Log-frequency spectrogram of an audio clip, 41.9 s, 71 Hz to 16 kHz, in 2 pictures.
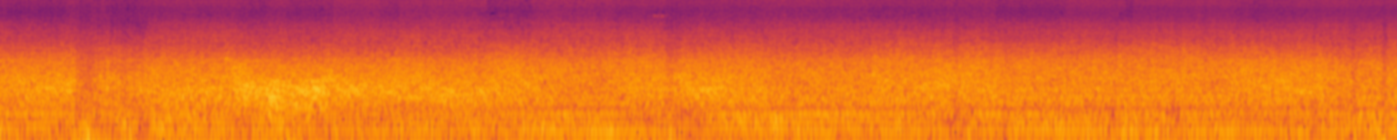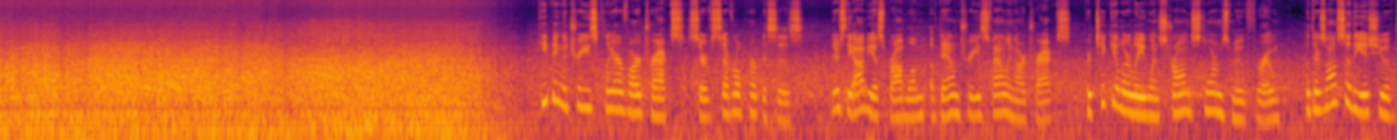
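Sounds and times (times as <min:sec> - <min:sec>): helicopter engine and rotor: 0:00.0 - 0:29.0, 0:32.0 - 0:41.7
rush of air noise: 0:00.0 - 0:29.0.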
